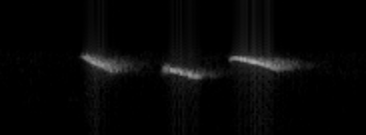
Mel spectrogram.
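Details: Great thrush song in Brazil, called trinca-ferro: three loud whistled phrases, each sliding downward, given with short pauses in a quiet setting.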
